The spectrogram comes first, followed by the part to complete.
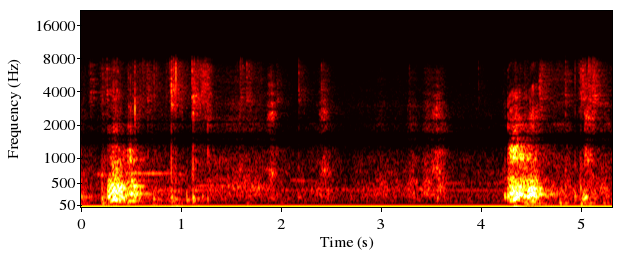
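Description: Schipperke puppies give two short, sharp yelps a few seconds apart in a quiet room.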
